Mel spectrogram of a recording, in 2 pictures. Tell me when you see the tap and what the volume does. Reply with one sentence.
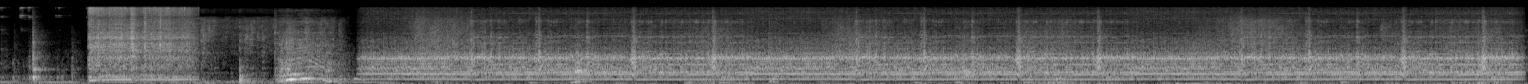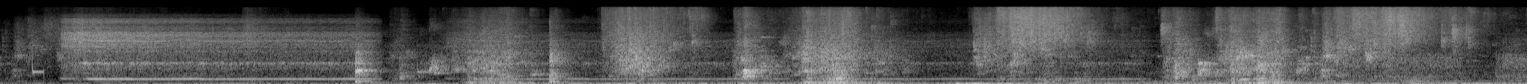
You can hear the tap from 0.0 to 30.5 s, getting louder.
